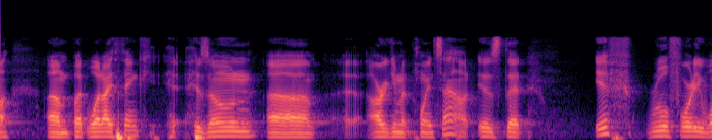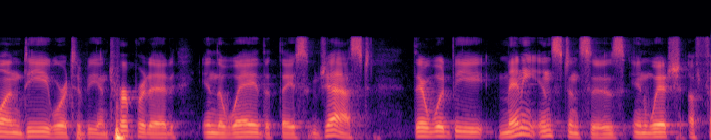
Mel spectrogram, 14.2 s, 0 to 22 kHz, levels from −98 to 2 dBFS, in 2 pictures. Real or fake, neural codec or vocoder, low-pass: real; none; 7.2 kHz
